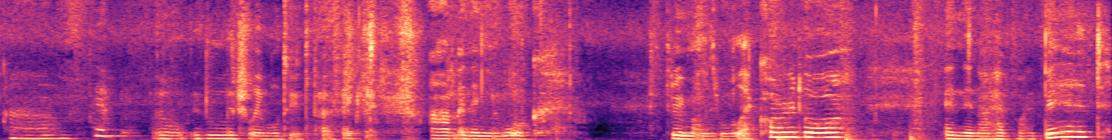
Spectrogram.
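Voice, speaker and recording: Whispering at a fairly slow pace with long, frequent pauses, a woman is heard with audible room echo. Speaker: travel vlogger. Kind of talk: casual vlog narration. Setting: hotel room; walking outdoors in city. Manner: casual, filler-heavy.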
